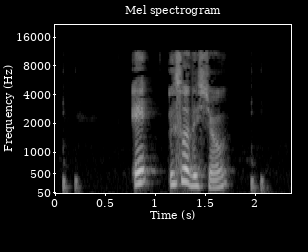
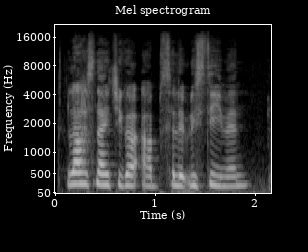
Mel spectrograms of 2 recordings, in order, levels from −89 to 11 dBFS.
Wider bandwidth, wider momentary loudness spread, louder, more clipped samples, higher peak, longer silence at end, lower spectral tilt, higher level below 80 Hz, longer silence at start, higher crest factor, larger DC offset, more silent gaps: second, 11.5 kHz vs 17.5 kHz; about the same, 11 LU vs 9 LU; about the same, -25 LUFS vs -24 LUFS; neither; about the same, -8 dBFS vs -6 dBFS; about the same, 0.35 s vs 0.25 s; about the same, -3 dB/octave vs -4 dB/octave; second, -70 dBFS vs -54 dBFS; first, 0.75 s vs 0.1 s; about the same, 20 dB vs 18 dB; neither; neither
